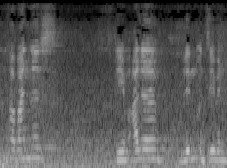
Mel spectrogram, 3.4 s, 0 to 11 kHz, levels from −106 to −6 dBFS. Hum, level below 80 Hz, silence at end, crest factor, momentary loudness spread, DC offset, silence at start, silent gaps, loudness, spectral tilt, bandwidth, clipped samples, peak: none; -52 dBFS; 0 s; 16 dB; 15 LU; under 0.1%; 0 s; none; -40 LUFS; -5 dB/octave; 10.5 kHz; under 0.1%; -24 dBFS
